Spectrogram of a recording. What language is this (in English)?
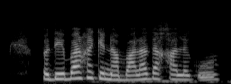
Pashto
